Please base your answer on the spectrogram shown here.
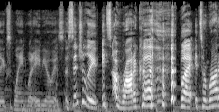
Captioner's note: laughs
